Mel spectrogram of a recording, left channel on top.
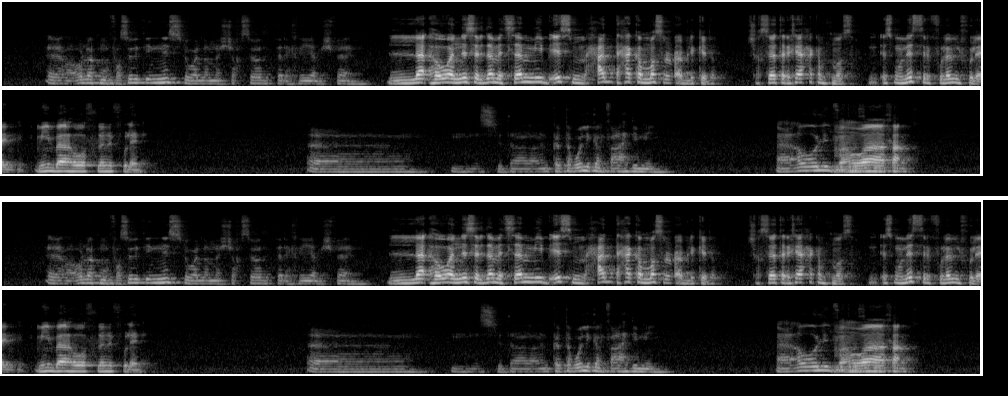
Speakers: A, in the centre; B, on the left.
A: آه، اقول لك من فصيلة ايه النسر ولا من الشخصيات التاريخية مش فاهم
B: لا هو النسر ده متسمي باسم حد حكم مصر قبل كده شخصية تاريخية حكمت مصر اسمه نسر فلان الفلاني مين بقى هو فلان الفلاني
A: آه... النسر ده كان طب قول لي كان في عهد مين آه... او قول لي الفترة
B: ما هو
A: الزمنية
B: ف...
A: بتاعته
